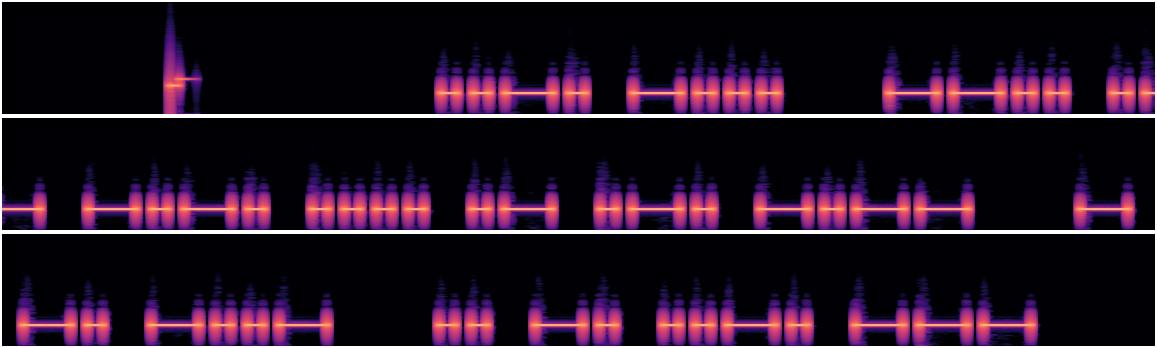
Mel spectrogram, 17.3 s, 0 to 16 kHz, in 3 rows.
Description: Morse code, heard as a keyed tone, about 15 wpm, 700 Hz. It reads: FB ZACHARY TNX INFO
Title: Practice QSO - Exchange 3 - More Info - 15wpm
